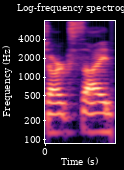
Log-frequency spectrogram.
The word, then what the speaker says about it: Darkseid: a dimension built on dark side energy. Uh-oh. Even though it's spelled like Darkseid.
